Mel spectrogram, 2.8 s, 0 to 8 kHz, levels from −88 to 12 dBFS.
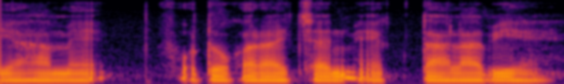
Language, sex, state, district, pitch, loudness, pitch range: Hindi, male, Arunachal Pradesh, Papum Pare, 95 Hz, -17 LUFS, 90-95 Hz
